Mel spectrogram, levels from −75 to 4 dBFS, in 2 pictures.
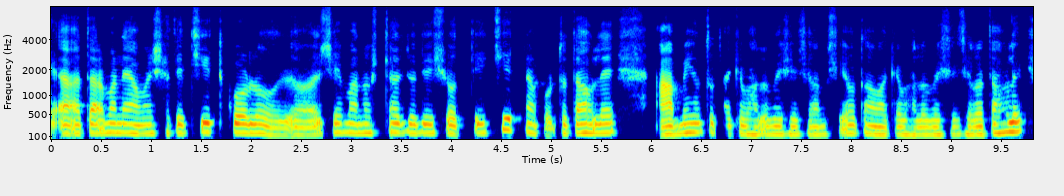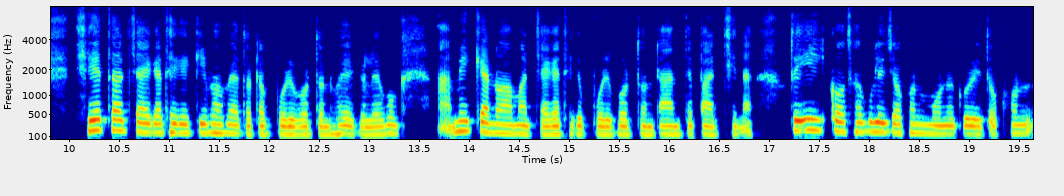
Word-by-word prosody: আ - - +5 0.2
তার 145 - +3
মানে 155 -1 +1
আমার 140 +1 -2
সাথে 145 0 -4
চিট 160 0 +2 0.2
করলো? 150 -1 +4 0.4
অ - - -2 0.3
সেই 155 -1 -2
মানুষটা 150 +1 -4 0.2
যদি 145 +1 0 0.2
সত্যি 135 0 -2 0.2
চিট 200 -1 +2
না 155 - 0
করত - - -7 0.2
তাহলে 150 0 +2 0.6
আমিও 145 +4 +2
তো - - -2
তাকে 130 +1 -9
ভালোবেসেছিলাম, 125 0 -3
সেও - - -2
তো - - -17
আমাকে 125 0 -1
ভালোবেসেছিল। 120 +1 -3 0.2
তাহলে 155 +3 +4 0.5
সে 185 - +7 0.2
তার 190 -1 +5
জায়গা 155 -2 +3
থেকে 150 -1 +3
কিভাবে 145 -1 +1
এতটা 130 0 -2
পরিবর্তন 125 0 +1
হয়ে 135 -1 +1
গেলো? 120 0 0
এবং 135 +1 -1 0.5
আমি 175 - +2 0.2
কেন 160 -3 +6 0.2
আমার 135 -1 +1
জায়গা 125 +1 +3
থেকে 130 0 -1
পরিবর্তনটা 125 0 -1
আনতে 130 +1 -3
পারছি 125 -1 -3
না? - - -1 0.4
তো - - -5 0.2
এই 190 - +3 0.2
কথাগুলি 165 -1 +3
যখন 150 0 -1 0.2
মনে 135 0 +2
করি 130 -1 +4
তখন 140 +2 -4
135 Hz, 155 wpm, -22 LUFS, 125-150 Hz, 0.6 s, সে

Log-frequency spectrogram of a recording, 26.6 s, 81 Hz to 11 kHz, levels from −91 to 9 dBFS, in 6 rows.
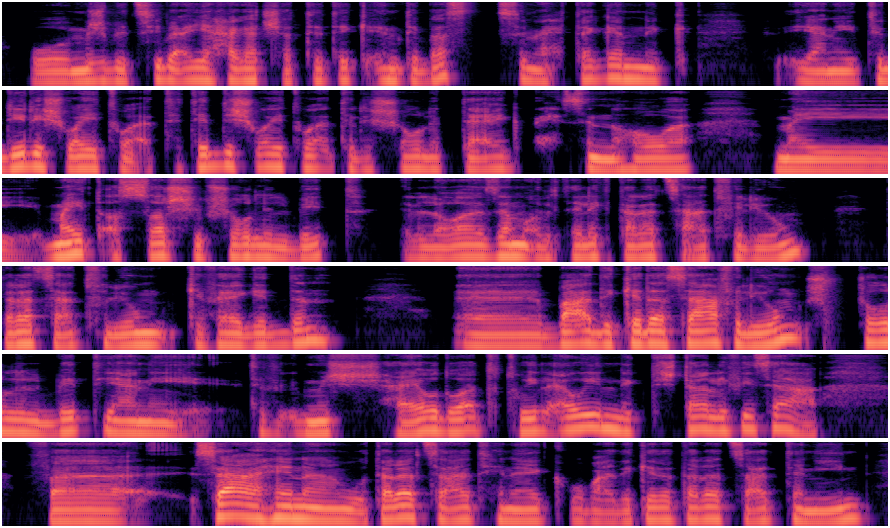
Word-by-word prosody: ومش 100 +2 +1
بتسيبي 110 +2 -1
أي 115 +1 0
حاجة 110 0 0
تشتِّتِك، 110 +1 -6
أنتِ 110 -1 -3
بس 140 +9 -3 0.2
محتاجة 120 +4 -4
إنِّك 120 -3 -2 0.5
يعني 100 -2 -2
تديري 120 +7 +2
شوية 115 -2 +1
وقت، - - -7
تدّي 135 +2 +1
شوية 130 -1 +1
وقت 115 -1 -5
للشُغل 105 +3 -3
بتاعِك 105 -1 -5
بحيث - - -5
إن 100 -2 +5
هو 105 +1 -1 0.4
ما 100 -1 +2
ي 95 -5 -2
ما 120 +4 +6
يتأثّرش 120 -4 +3
بشُغل 110 +2 -1
البيت 100 +3 -3 0.3
اللي 95 +1 -4
هو 110 +3 +1
زي 115 +2 +1
ما 115 - +6
قُلت 100 +1 -7
لِك 110 +1 -1
3 110 +2 -3
ساعات 100 +2 -2
في - - -5
اليوم، 100 - -2 0.4
3 120 +2 +3
ساعات 105 -1 -3
في - - -7
اليوم 110 +2 +2
كفاية 110 +1 -1
جدًا. 110 +8 -1 0.6
آآ 100 -1 -1
بعد 115 +4 +3
كده 120 +2 +5
ساعة 125 +2 +5
في 125 - -3
اليوم 125 +11 +2 0.3
شُغل 130 -1 +2
البيت 120 +5 -1
يعني 105 -5 0 0.2
تف 105 -3 -12
مش 105 +2 +1
هياخُد 120 +5 +1
وقت 130 +2 0
طويل 125 0 -2
أوي 150 +4 +3
إنِّك 130 -6 0
تشتغلي 140 -2 -1
فيه 145 +2 -2
ساعة. 140 - -2 0.5
فساعة 105 +8 +3
هنا 125 -3 +4
و3 120 +6 +3
ساعات 120 0 -2
هناك 110 0 -2
وبعد 95 -3 -6
كده 120 +4 -1
3 120 +2 -1
ساعات 110 +1 -3
تانيين 110 +5 0
110 Hz, 165 wpm, -22 LUFS, 100-125 Hz, 0.6 s, ما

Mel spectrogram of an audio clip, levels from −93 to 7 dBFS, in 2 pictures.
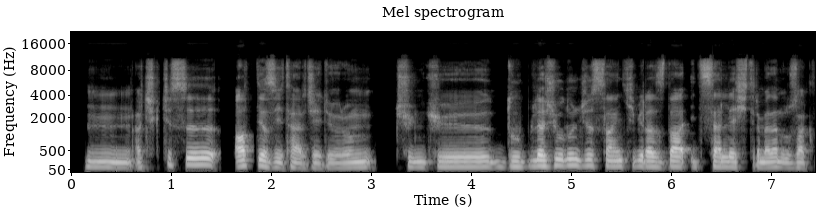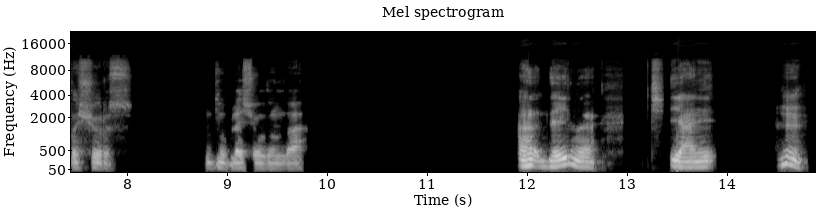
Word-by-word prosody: Hımm. 110 -3 -2
Açıkçası, 150 +7 +1
alt 125 +1 +5
yazıyı 105 -6 +2
tercih 95 -2 -3
ediyorum 95 +3 -3 0.2
çünkü 105 +1 -4 0.6
dublaj 120 +4 +2
olunca 130 -1 +1
sanki 120 -2 -2
biraz 115 -3 +2
daha 115 -2 +6
içselleştirmeden 105 0 0
uzaklaşıyoruz, 100 0 -5 0.8
dublaj 95 -1 -3
olduğunda. 90 0 -6 2.1
Hı 125 - +5
hı. 120 -4 +4
Değil 135 +8 +6
mi? 110 -7 +1 0.5
Çi - - -7
yani. 115 -1 +3 0.6
Hıı. - - +1
110 Hz, 95 wpm, -23 LUFS, 100-120 Hz, 2.1 s, daha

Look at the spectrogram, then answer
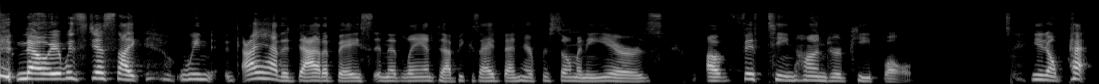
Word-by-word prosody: No, 255 -1 +9
it 255 0 +9
was, 260 -2 -2
just, 275 0 +3
like, 220 -5 +4 0.4
when 235 +1 -4 0.3
I 250 - +5
had 255 -5 +2
a 175 - -1
database 160 -1 0
in 170 0 -7
Atlanta 165 -2 -5
because 175 -2 -15
I've 160 0 -5
been 155 0 -5
here 165 -3 -8
for 175 +3 -16
so 170 +1 -8
many 155 -2 -4
years 150 -2 -5 0.4
of 170 -1 +1
1,500 190 - -4
people. 310 0 -9 1.2
You 225 -1 -2
know, 195 -4 -1
pa 265 - +3
175 Hz, 140 wpm, -21 LUFS, 160-240 Hz, 1.2 s, No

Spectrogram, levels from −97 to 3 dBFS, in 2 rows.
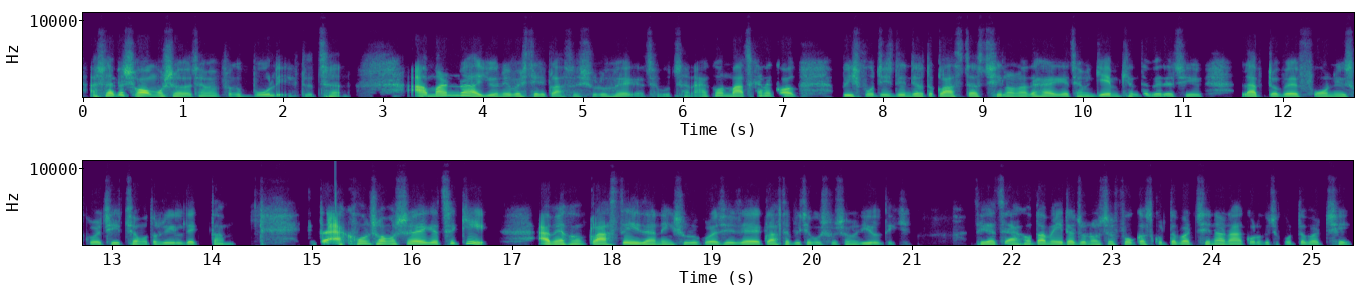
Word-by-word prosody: আসলে 150 +7 +1
একটা 210 +2 +1
সমস্যা 160 +2 +6
হয়েছে। 110 0 -4
আমি 110 - -5
আপনাকে 125 +2 -9 0.2
বলি 125 -2 -1
একটু - - -24
বুঝছেন? - - -6 0.8
আমার 180 +6 +5 0.2
না - - +7 0.2
ইউনিভার্সিটির 150 0 -1
ক্লাসটা 115 0 -4
শুরু 120 0 -8
হয়ে 110 -1 -2
গেছে। - - -16
বুঝছেন। 70 - -12
এখন 190 +8 -1
মাঝখানে 180 +7 +1
ক - - +1 0.6
২০-২৫ 160 +3 -1
দিন 165 - +1
যেহেতু 160 -1 0
ক্লাস-টাস 140 0 +2
ছিল 170 -2 -2
না। 125 - 0
দেখা 125 +2 0
গেছে 125 0 -3
আমি 120 -1 -7
গেম 115 0 +3
খেলতে 120 -2 -6
পেরেছি। 115 0 -4 0.6
ল্যাপটপে 120 +1 +2 0.2
ফোন 135 0 -1
ইউস 130 -1 -4
করেছি। 125 +1 -2
ইচ্ছামতো 125 -1 -3
রিল 120 -1 -1
দেখতাম। 110 0 -6 0.8
কিন্তু - - 0 0.2
এখন 190 +1 0
সমস্যা 175 0 +2
হয়ে 180 0 +7
গেছে 185 +3 -1
কি? 225 -3 +4 0.7
আমি 145 +4 +7
এখন 165 +2 -1
ক্লাসে 130 +6 +5
ইদানিং 135 0 +1
শুরু 130 -2 -3
করেছি 120 +1 0
যে 135 - +3 0.2
ক্লাসের 125 +1 0
পিছে 125 +2 -4
বসে, 125 - -9
বসে 130 -1 -10
আমি 120 - -7
রিল 120 -3 0
দেখি। - - -18 0.7
ঠিক 150 0 +2
আছে? 130 - -9
এখন 155 +6 -2
তো - - +4
আমি 150 - -2
এটার 145 0 +1
জন্য 145 0 -2
হচ্ছে 145 +2 -4
ফোকাস 140 -1 0
করতে 135 +2 -3
পারছি 140 +3 0
না। - - +2
না 120 - +4
কোনো 120 +1 -5
কিছু 130 - -10
করতে 130 +1 -5
পারছি। 145 +1 -5
135 Hz, 180 wpm, -24 LUFS, 120-155 Hz, 0.8 s, না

